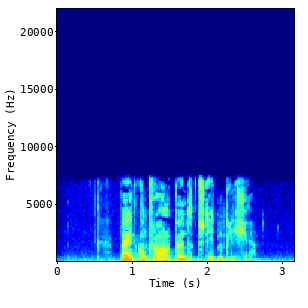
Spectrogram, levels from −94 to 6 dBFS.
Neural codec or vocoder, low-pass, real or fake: vocoder, 44.1 kHz, 80 mel bands, Vocos; 7.2 kHz; fake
